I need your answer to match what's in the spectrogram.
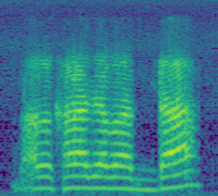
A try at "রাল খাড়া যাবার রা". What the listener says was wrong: দাল কেন হবে? দাল কেন? এটা কি? এটা কি? রাল। এটা কি? রাল। রাল খাড়া যাবার রা।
